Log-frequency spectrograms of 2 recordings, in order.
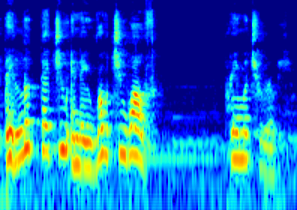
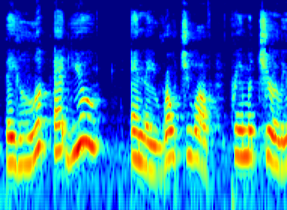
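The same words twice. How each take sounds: First: Said in the usual way. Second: Louder, pressing every word of the repeat; emphatic repeat. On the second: Shown as a demonstration. Preacher to viewers, repeating the line louder for emphasis. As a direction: say "They looked at you and they wrote you off prematurely" again, hammering it home.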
